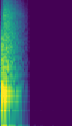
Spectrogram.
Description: Fairlight CMI III Snare, Drum Machines

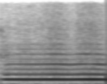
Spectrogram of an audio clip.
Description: HRP RCDR&FLT

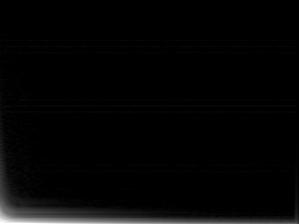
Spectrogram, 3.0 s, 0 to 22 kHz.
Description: Bassdrum, Jomox Xbase09

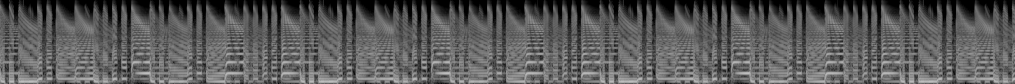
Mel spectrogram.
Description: gro 160, Hardcore Loops, Arpeggios

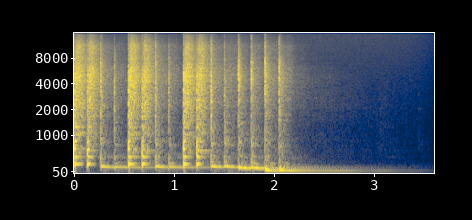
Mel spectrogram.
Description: STANDARD, FILLS 108; Sampleheads - New York City Drumworks VOL-1

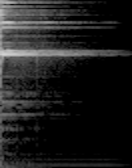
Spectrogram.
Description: hi bell; BPC PERC

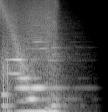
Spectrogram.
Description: D bass

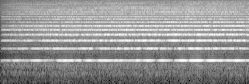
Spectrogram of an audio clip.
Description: STR SEC, Roland LA Composer, Sec Mute St

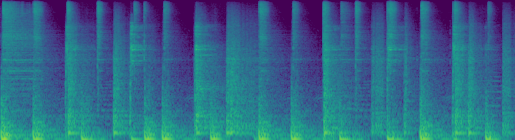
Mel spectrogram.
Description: breaks

